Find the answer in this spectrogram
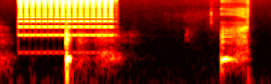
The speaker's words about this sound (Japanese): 電話、ちょっと待っててね。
